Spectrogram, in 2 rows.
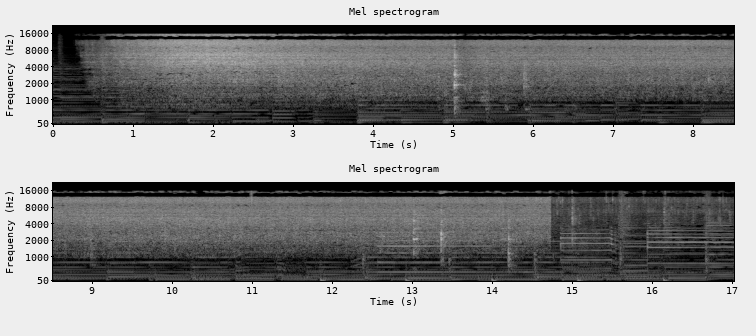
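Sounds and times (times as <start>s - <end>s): chicken deep-frying in oil: 0.4s - 15.2s
spatula clinking against pan: 5.0s - 5.3s
soft background music: 7.7s - 17.0s.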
